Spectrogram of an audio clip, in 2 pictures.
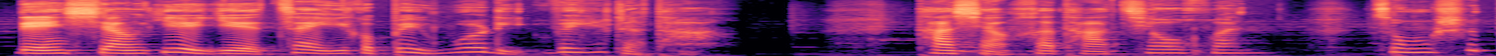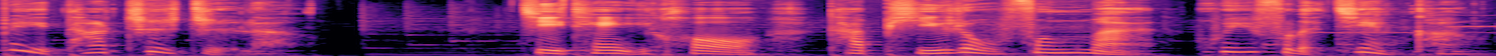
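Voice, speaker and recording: Husky woman telling a classic tale. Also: medium pitch, a little slow. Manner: expressive, lively narration. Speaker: storyteller. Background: faint music.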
